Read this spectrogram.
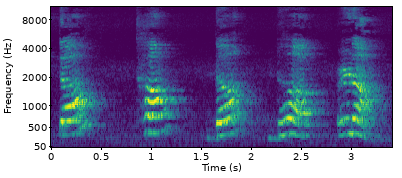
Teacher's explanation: इस वर्ण का उच्चारण स्थान हुआ मूर्धा, क्योंकि इन वर्ण को बोलते हुए मूर्धा से ध्वनि का उच्चारण होता है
